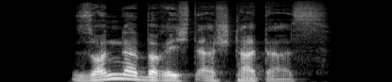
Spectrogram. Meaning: genitive singular of Sonderberichterstatter
- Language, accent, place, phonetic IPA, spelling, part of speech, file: German, Germany, Berlin, [ˈzɔndɐbəʁɪçtʔɛɐ̯ˌʃtatɐs], Sonderberichterstatters, noun, De-Sonderberichterstatters.ogg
